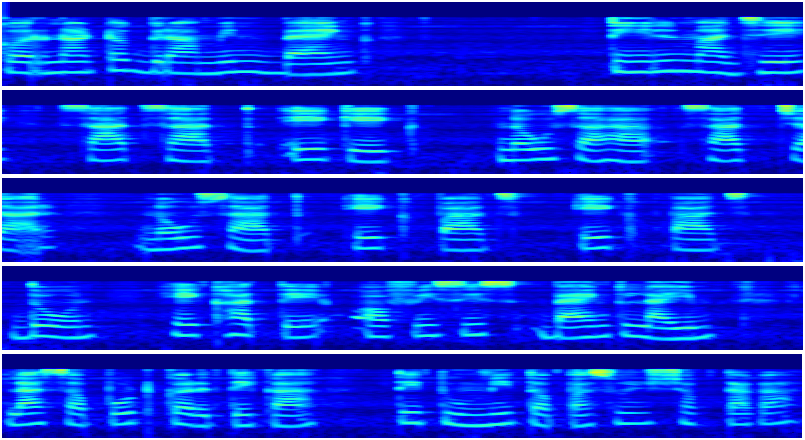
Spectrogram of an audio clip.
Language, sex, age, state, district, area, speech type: Marathi, female, 18-30, Maharashtra, Yavatmal, rural, read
